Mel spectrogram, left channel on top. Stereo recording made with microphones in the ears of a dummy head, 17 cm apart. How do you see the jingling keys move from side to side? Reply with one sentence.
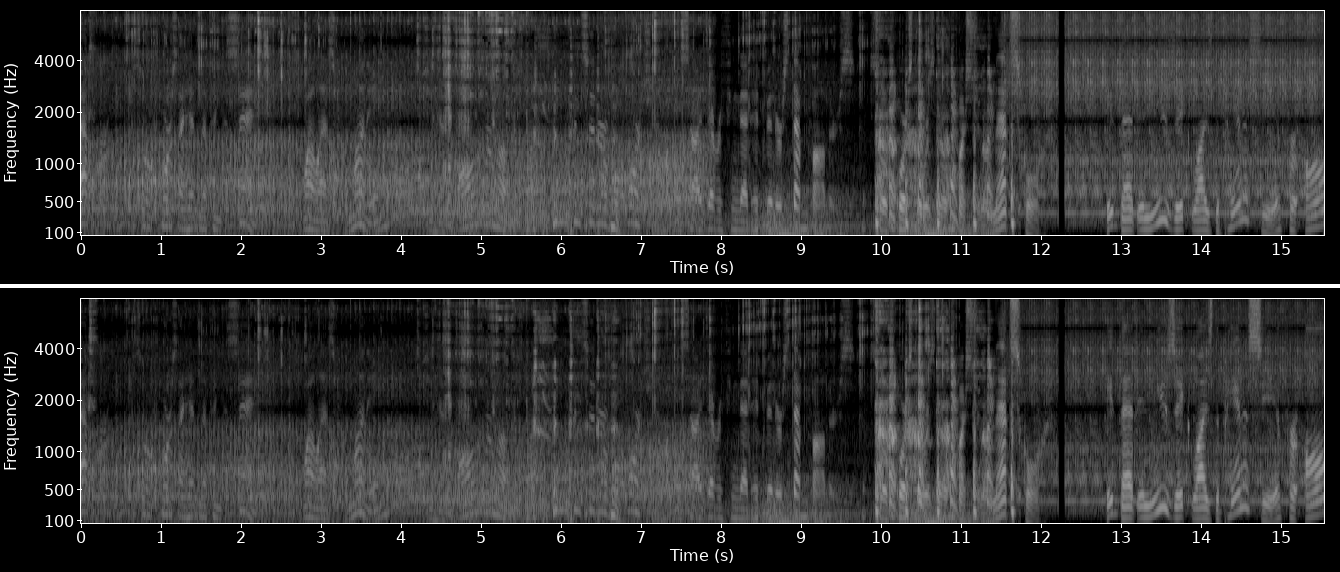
You can hear the jingling keys move from left to right.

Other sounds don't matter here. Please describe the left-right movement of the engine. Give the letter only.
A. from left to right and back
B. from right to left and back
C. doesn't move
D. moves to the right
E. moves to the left
C.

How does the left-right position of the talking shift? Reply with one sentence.
In this clip you hear the talking go from the left side to the right.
